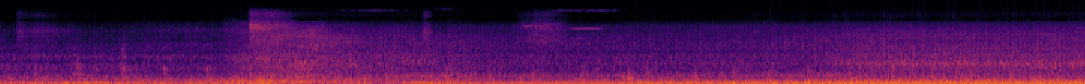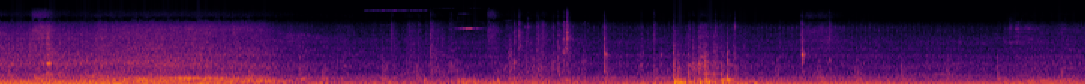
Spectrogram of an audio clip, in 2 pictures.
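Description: Mack MR garbage truck's diesel engine running steadily, rising in pitch as it revs, then settling. There are sharp hisses of air brakes, the loudest a little past the three-quarter mark.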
